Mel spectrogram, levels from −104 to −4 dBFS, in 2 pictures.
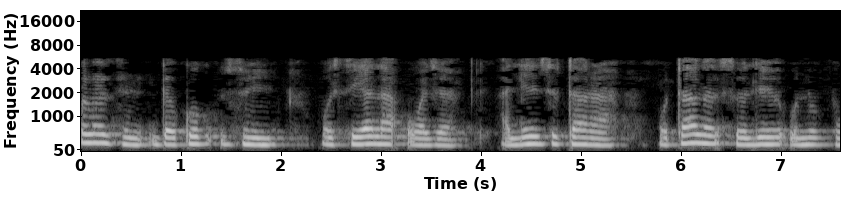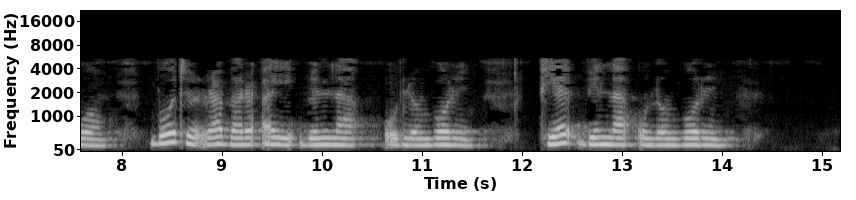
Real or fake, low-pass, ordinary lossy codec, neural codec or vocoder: fake; 5.4 kHz; MP3, 24 kbps; codec, 16 kHz, 4 kbps, FreqCodec, smaller model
